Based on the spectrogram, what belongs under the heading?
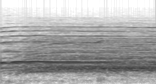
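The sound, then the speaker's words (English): A live audience at the start of a Hip Hop Saving My Life live show screams and cheers in one loud, sustained roar of high-pitched shrieks and whoops that holds steady without a break for the whole moment. “Ladies and gentlemen, if you are ready for the start of the show, I need to hear you scream.”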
